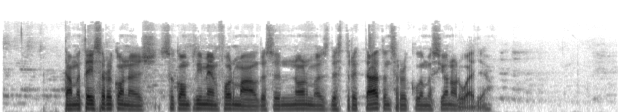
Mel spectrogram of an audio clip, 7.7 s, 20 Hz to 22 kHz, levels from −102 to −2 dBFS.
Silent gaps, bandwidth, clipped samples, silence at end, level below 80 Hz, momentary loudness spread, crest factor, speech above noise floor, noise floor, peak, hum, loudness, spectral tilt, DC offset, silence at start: none; 10 kHz; under 0.1%; 1.6 s; -50 dBFS; 11 LU; 20 dB; 55 dB; -74 dBFS; 0 dBFS; none; -20 LUFS; -6 dB/octave; under 0.1%; 0.8 s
